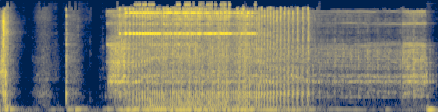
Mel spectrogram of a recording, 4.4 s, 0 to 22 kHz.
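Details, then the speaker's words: Metabo MHEV 5 BL brushless demolition hammer running: harsh, uneven pounding rattle from a broken connecting rod needle bearing; also won't lock chisel position. "although that doesn't sound too healthy"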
